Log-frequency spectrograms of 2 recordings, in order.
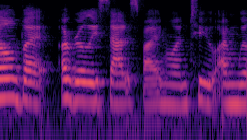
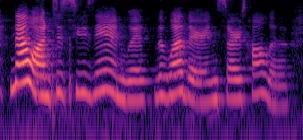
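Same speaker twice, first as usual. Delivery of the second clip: playful mock news anchor handoff; newscaster voice; 2 semitones higher, 4 dB louder than usual. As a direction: toss to the weather like a TV anchor. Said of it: "I sound like a newscaster".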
